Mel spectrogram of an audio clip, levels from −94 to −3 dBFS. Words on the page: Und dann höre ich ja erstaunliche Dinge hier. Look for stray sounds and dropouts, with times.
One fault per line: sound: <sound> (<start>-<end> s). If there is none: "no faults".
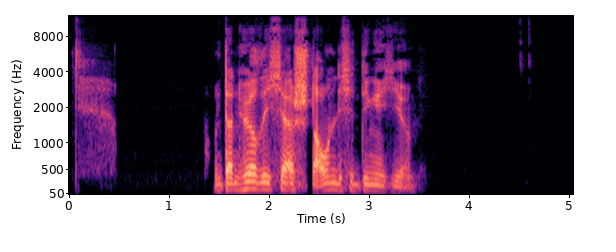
no faults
